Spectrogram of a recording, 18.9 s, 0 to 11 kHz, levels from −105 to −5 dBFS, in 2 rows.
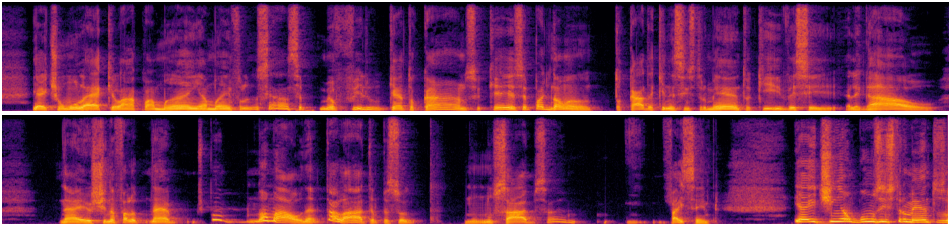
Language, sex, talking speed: Portuguese, male, 185 wpm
